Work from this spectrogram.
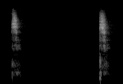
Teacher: I didn't feel any vibrating, so it's unvoiced. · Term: tongue tapper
